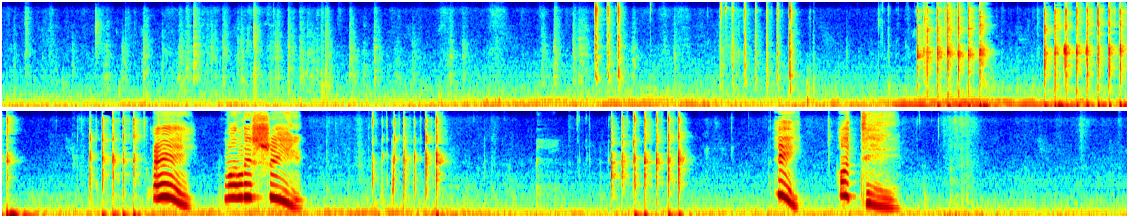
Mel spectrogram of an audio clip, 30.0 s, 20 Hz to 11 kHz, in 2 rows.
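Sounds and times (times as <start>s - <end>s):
puppies' claws clicking: 0.2s - 15.3s, 15.9s - 17.2s, 19.3s - 21.6s, 22.6s - 24.8s.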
